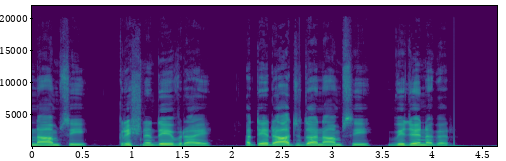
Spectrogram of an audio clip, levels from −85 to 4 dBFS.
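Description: It's a speech clip with two DC steps, one at 2.67 s, right after "ਦੇਵ ਰਾਏ ਅਤੇ ਰਾਜ", and another at 4.22 s. Each time, the zero line suddenly jumps by about −26 dBFS, giving a low thump or click, then drains away slowly through a roughly 2 Hz high-pass.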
